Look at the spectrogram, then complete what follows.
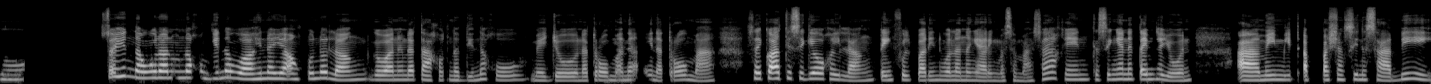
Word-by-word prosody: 'no? 225 0 -8 0.8
So - - -2
'yun 375 -2 +1
na 305 - +5
wala 305 +1 +5
naman 305 0 -2
akong 300 -1 -10
ginawa 275 -4 +3
hinayaan 265 -1 +2
ko 265 - -7
na 290 0 +3
lang 215 -1 0
gawa 215 -2 +1
ng 215 0 -3
natakot 210 -2 -2
na 200 - -5
din 190 +2 -10
ako, 215 -2 -8
medyo 180 -1 -4
na-trauma 190 +1 -4
na, 205 +1 -5
eh, 220 - -8
na-trauma, 185 -1 -4 0.3
sabi 270 -1 -1
ko, 275 - +11
"Ate 280 +1 +4
sige 265 -1 +3
okey 240 -2 -4
lang 180 -2 -4
thankful 205 +1 -1
pa 190 -2 +1
rin 200 +1 -7
wala 195 0 -2
nangyaring 175 -3 -2
masama 170 -2 -6
sa 255 +10 -2
akin." 230 -3 -3
Kasi 230 0 -2
nga 245 0 +3
ng 245 - -2
time 235 0 +3
na 225 - +1
'yun, 180 +2 -4 0.5
ah, 195 0 +8
may 215 +1 +1
meetup 215 0 -1
pa 210 - +1
siyang 225 +1 0
sinasabi, 220 +2 0
215 Hz, 205 wpm, -23 LUFS, 195-250 Hz, 0.8 s, ko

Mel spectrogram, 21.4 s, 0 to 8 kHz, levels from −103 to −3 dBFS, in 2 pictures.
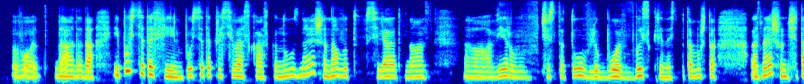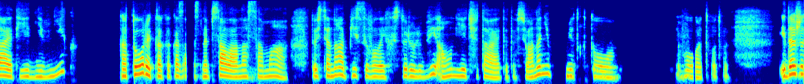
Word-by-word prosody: вот - - -3 0.2
да-да-да. 180 -3 +1 0.2
И 225 - 0
пусть 340 +1 +3
это 245 -2 +6
фильм, 175 -7 -1
пусть 205 +6 -1
это 225 -1 +1
красивая 195 -2 -2
сказка. 170 -1 -6
Ну, 185 +5 -2
знаешь, 220 +7 -1
она 195 +2 +1
вот 200 -1 -5
вселяет 185 0 -1
в - - -12
нас, 175 0 -4 0.4
а, 165 -2 -4
веру 185 +3 0 0.3
в - - -20
чистоту, 190 +2 -1
в 170 - -7
любовь, 175 +2 +2
в 150 +6 0
искренность, 155 -6 -3
потому 190 +1 -2
что, 190 -1 -1 0.5
э, 170 - +2
знаешь, 230 +5 +2
он 195 - +2
читает 185 +2 +3
ей 185 +1 -2
дневник, 190 - -4 0.5
который, 240 +6 +8
как 185 -2 0
оказалось, 185 0 -4
написала 180 +1 +4
она 180 +2 0
сама. 175 -1 -2 0.3
То - - -5
есть 195 0 -1
она 215 +4 +4
описывала 190 -4 -2
их 170 0 -1
историю 190 -3 -1
любви, 170 +9 -1
а 210 - +1
он 195 +3 -1
ей 195 -1 +1
читает 170 -5 -2
это 180 - -12
всё. 165 - -3
Она 175 +9 +3
не 260 +1 -1 0.2
помнит, 195 -2 -3
кто 175 -3 -4
он. 155 0 -4 0.8
Вот 170 -3 -4
вот - - -9
вот. - - -13 0.6
И - - +5
даже, 250 0 +10
185 Hz, 175 wpm, -35 LUFS, 170-205 Hz, 0.8 s, даже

